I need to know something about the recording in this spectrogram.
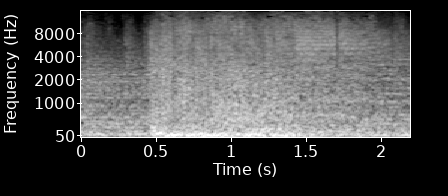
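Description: Intro theme music with a loud cinematic boom hit about half a second in, which rings on for about a second before easing back into the music.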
